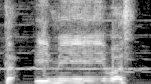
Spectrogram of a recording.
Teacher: ఇ గొంతు నుంచి రావాలి ఆగకపోతే య కి ఈకారం ఇచ్చినట్టుగా తయమేవ అవుతుంది ఆగితే త ఏ ఇమేవ ఇటుక గొంతు నుంచి వస్తుంది. త ఇమేవస్థిత వ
